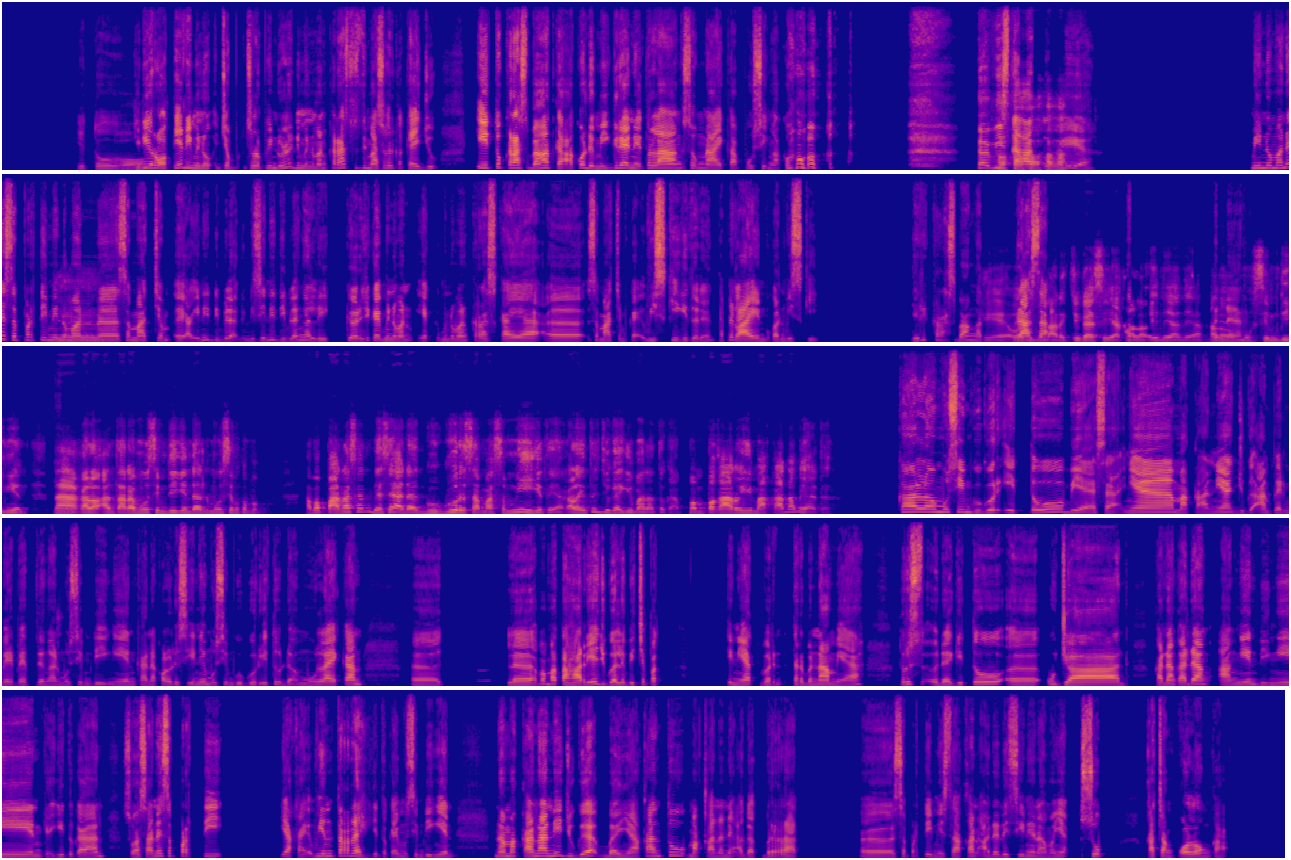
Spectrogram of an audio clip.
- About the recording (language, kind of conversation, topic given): Indonesian, podcast, Bagaimana musim memengaruhi makanan dan hasil panen di rumahmu?
- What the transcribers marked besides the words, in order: laugh; chuckle; in English: "liquor"; tapping; "mempengaruhi" said as "pempengaruhi"; in English: "winter"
